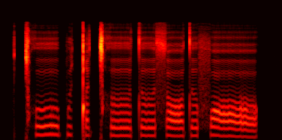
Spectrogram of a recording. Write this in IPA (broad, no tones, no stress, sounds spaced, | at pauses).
ǀʰ oː p ɯ ǃ ɐ ǀʰ ɤː t ɤː s ɔː t ɤ f ɔː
